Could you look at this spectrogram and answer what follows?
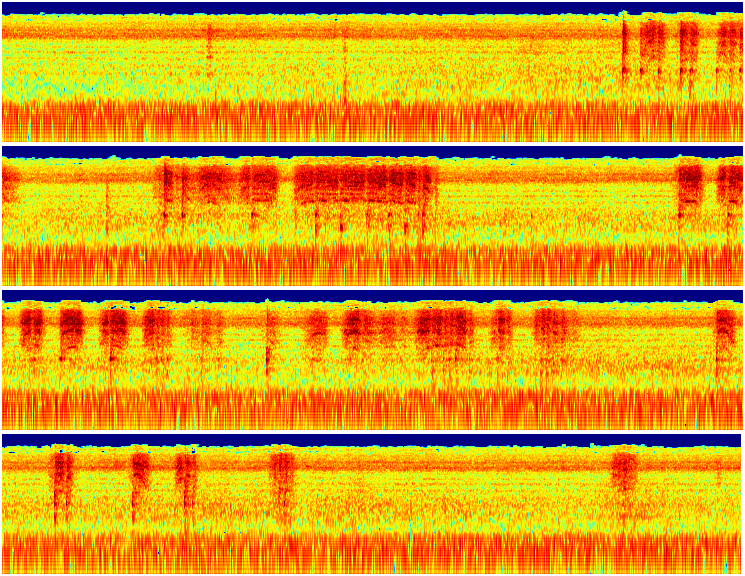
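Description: Hammer blows on steel at a blacksmith's anvil, struck in bursts of several quick strikes with pauses between, over a steady low roar that runs throughout.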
